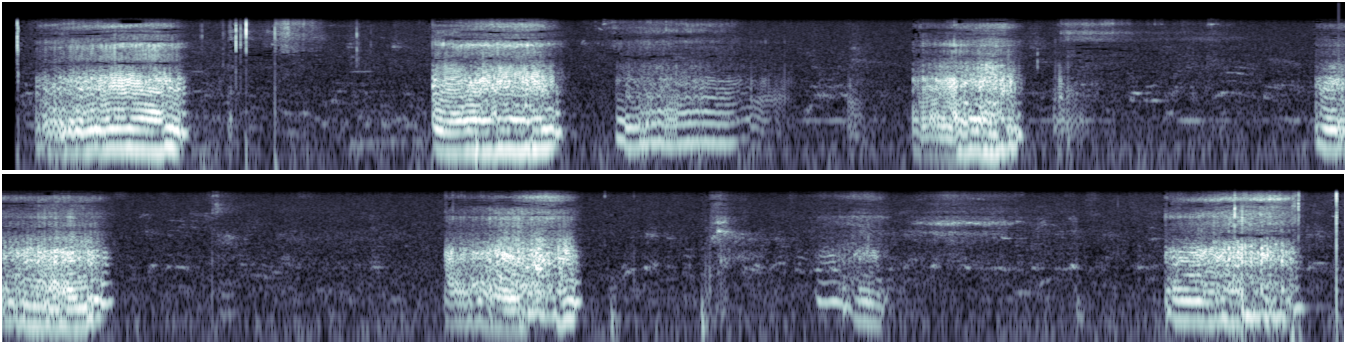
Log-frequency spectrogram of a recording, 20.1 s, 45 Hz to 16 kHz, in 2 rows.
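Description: Loud, rough snoring on repeated inward breaths, about 18 a minute, with quiet gaps between; a sleeping toddler snoring.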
